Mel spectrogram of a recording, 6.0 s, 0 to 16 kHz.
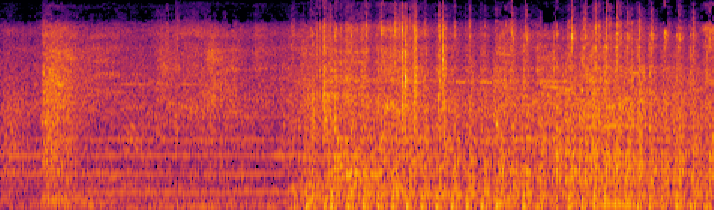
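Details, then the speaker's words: Old restored Royal Enfield Bullet 350 after carburettor flange replacement, previously stalling when throttle released and backfiring: starts and holds steady even single-cylinder thump, no stalling or popping; normal idle, problem fixed. "भाई हो गई start अब initial तो रुक रहा है इसका पहले तो रेस छोड़ते ही ना बंद हो जा रही थी तो यह देखो अब सही है बैक फायर भी नहीं कर रही"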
